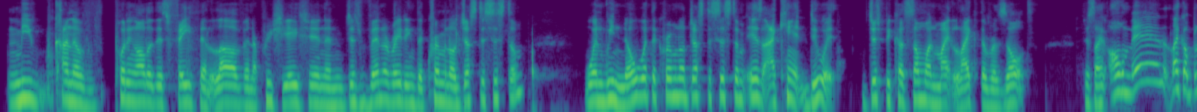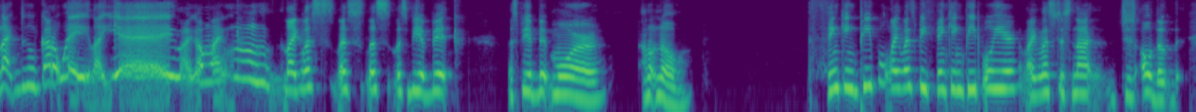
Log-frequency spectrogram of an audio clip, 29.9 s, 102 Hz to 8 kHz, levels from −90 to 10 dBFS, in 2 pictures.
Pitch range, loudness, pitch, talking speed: 155-255 Hz, -20 LUFS, 195 Hz, 175 wpm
